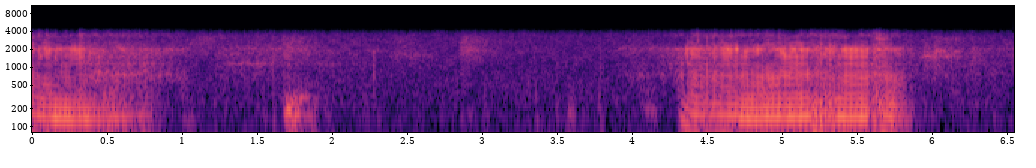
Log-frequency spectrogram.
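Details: Two loud, rattling, buzzy snores separated by a quiet gap, with soft snuffling between them; snoring.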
